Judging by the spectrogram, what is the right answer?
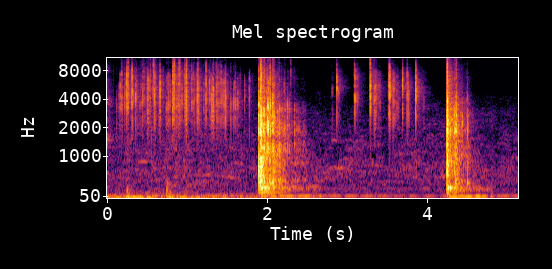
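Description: Dice being rolled for a game check: a run of rapid light rattling clicks, with two louder sharp knocks about two seconds and four seconds in.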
